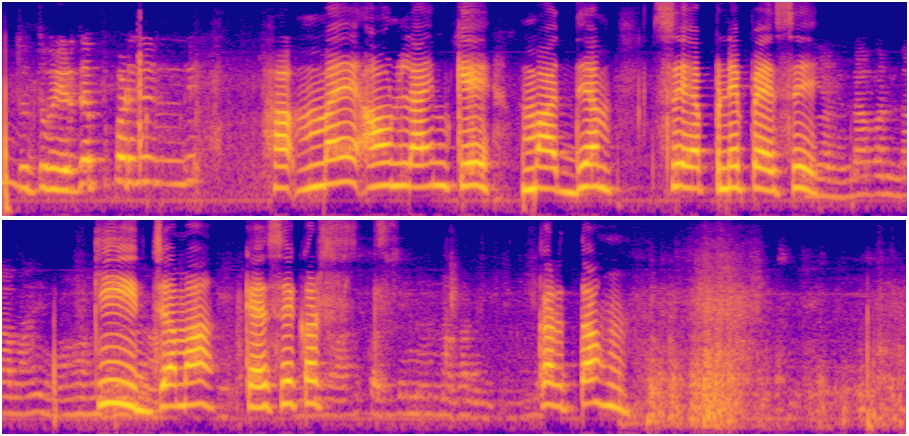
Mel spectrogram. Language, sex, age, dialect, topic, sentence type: Hindi, female, 25-30, Awadhi Bundeli, banking, question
